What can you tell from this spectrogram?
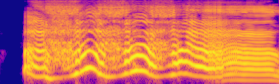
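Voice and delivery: very high cartoon giggle; put-on silly high-pitched cackling; imitated giggling laugh. Pops giggling at his reflection in the fountain, high mock laugh. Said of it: "he's all giggling and laughing".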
